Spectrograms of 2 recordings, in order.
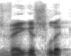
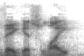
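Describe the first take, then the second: First: The second word has a short 'ih' vowel. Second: The second word has a long 'eye' vowel. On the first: The name is read as it is spelled. "it's Vegas Lit Games. That's how it's uh, shown on the website" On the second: The name was meant as the word light. "meant to call it Vegas Light, L I T, you know, pronouncing it differently"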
